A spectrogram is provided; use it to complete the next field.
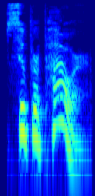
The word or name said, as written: superpower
